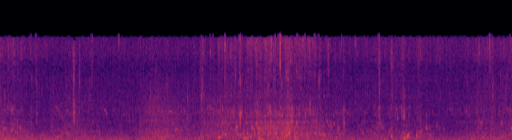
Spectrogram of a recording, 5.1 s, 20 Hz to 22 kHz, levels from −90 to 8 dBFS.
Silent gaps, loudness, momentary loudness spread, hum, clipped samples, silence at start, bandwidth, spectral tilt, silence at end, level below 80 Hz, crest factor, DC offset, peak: none; -42 LUFS; 10 LU; none; under 0.1%; 0 s; 17 kHz; -2 dB/octave; 0 s; -82 dBFS; 26 dB; under 0.1%; -16 dBFS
